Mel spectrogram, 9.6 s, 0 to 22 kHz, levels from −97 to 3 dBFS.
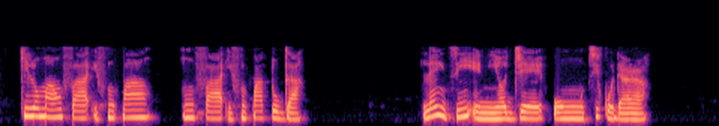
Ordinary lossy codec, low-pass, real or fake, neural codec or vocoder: MP3, 48 kbps; 5.4 kHz; real; none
